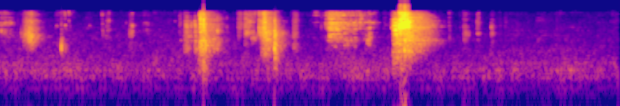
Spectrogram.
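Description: Short scraping and clattering sounds from a box cutter and a metal speed square being worked on a cutting board, with a sharper knock about four seconds in.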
